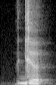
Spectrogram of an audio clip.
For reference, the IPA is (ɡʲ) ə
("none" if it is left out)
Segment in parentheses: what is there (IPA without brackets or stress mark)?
ɡʲ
